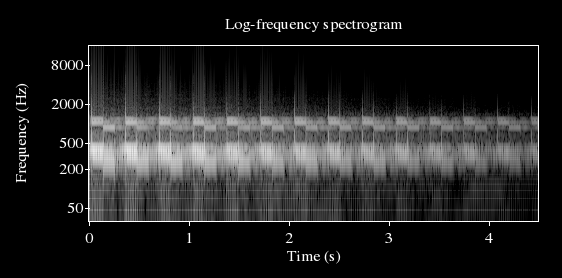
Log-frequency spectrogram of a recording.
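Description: Closing bars of a progressive trance track: a lone synthesizer repeating a quick note pattern, with no drums, fading out.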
